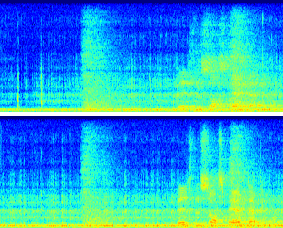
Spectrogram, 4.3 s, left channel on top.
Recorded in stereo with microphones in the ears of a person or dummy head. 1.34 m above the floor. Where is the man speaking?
45° right (ahead or behind), 1.1 m.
